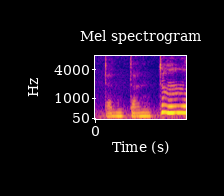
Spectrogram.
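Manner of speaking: dramatic dun dun dun. Pretend. Dramatic sting after ominous line.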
